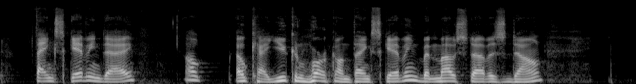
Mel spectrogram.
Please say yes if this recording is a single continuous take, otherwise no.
yes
